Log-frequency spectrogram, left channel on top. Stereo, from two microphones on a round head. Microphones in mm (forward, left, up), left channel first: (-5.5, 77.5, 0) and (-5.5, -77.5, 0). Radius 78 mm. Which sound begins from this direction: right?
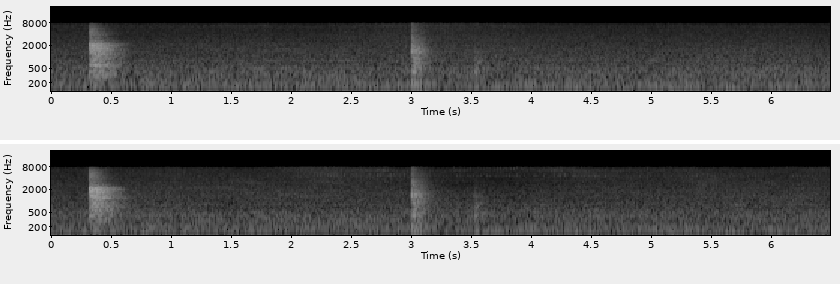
A clap, at 0.3 s.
